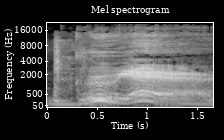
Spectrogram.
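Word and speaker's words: Gruyère: Gruyere. Gruyere. You gotta say it like the French.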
